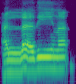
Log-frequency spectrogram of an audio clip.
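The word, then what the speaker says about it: الَّذِينَ: Pokoknya mah setiap alladzina eh setiap kalimat ee alladzina gitu ya, maka alifnya dibaca A. Alladzina gitu.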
